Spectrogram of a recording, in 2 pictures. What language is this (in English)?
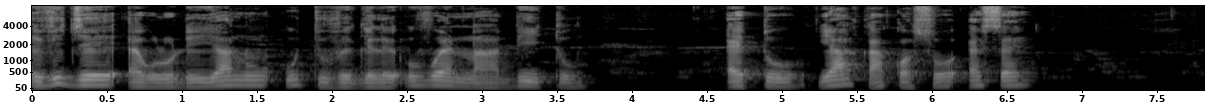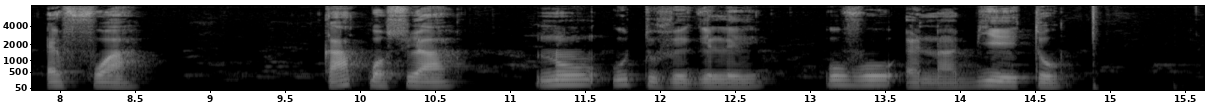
Ikposo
